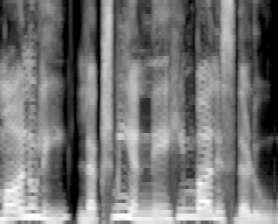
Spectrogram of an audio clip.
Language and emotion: Kannada, neutral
